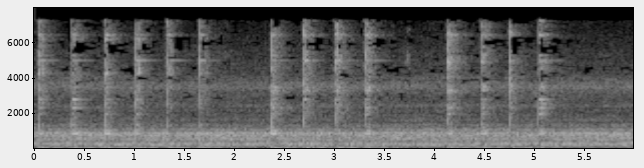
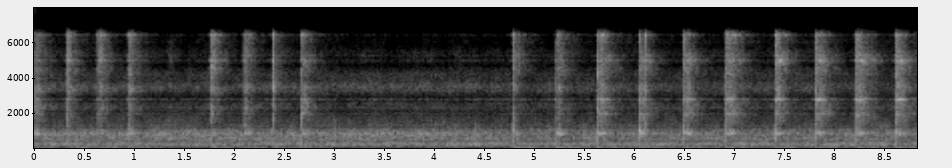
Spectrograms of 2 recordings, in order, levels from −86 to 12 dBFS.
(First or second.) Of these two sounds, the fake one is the second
